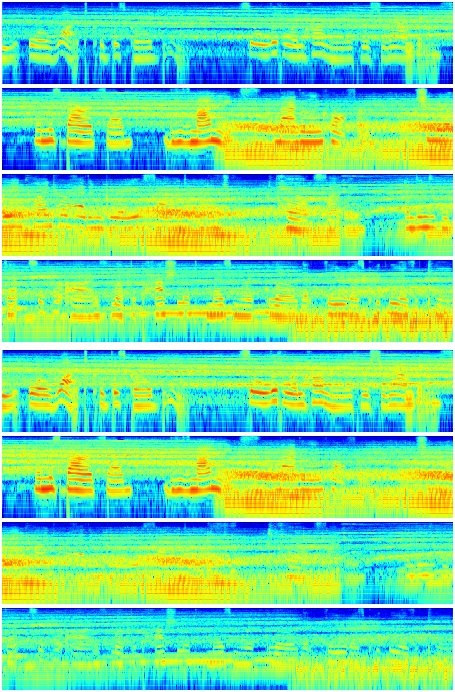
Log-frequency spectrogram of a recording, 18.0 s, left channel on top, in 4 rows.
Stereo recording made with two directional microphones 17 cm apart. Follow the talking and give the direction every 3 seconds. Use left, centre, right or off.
right, right, left, left, left, left.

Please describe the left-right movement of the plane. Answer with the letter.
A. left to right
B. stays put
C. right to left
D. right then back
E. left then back
C.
